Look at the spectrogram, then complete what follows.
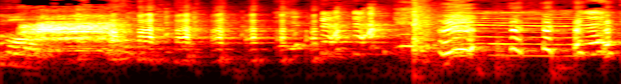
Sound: laughing

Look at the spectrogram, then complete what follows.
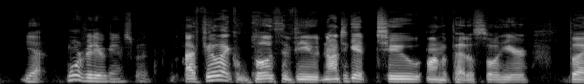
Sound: none

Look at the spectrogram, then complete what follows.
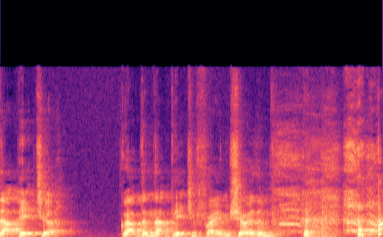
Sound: laughing

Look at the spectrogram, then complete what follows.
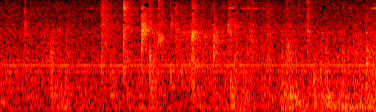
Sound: light applause

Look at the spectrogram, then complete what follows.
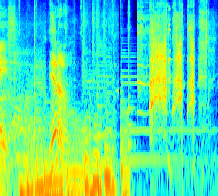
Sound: imitates bass

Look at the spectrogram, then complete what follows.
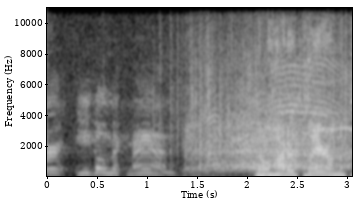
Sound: applause

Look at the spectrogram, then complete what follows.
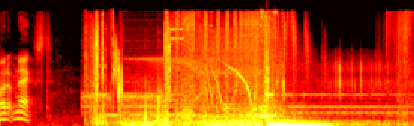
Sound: electronic tones

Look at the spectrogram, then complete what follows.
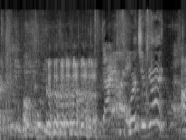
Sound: group chuckles and chatters; laughs

